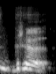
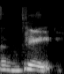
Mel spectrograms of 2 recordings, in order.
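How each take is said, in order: First: The syllable ends in an r sound. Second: The syllable ends in an ee vowel. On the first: This is how the speaker's own group says it. "we pronounce it as dhr" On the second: This is how someone else says it. "Swamiji pronounced it as dhri"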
